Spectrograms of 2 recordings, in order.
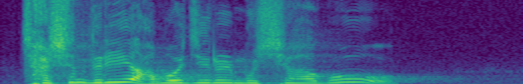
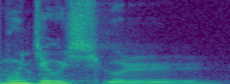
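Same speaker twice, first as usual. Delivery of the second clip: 문제의식을 repeated slower and quieter; soft echo; 7 semitones lower, 6 dB quieter than usual. Shown as a demonstration. Preacher echoing 문제의식을 to the congregation, slow and quiet. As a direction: let 문제의식을 sink in softly. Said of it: "문제의식을 갖는 거예요".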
